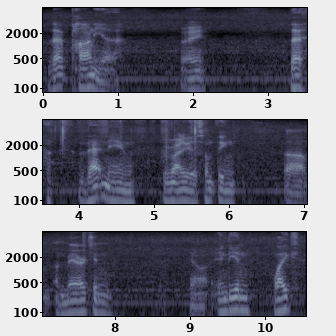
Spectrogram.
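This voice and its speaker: A man's voice: deep voice, a little hiss or hum. A man hosting, commenting casually on a text being read aloud, musing and conversational. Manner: musing, conversational, with fillers and asides.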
